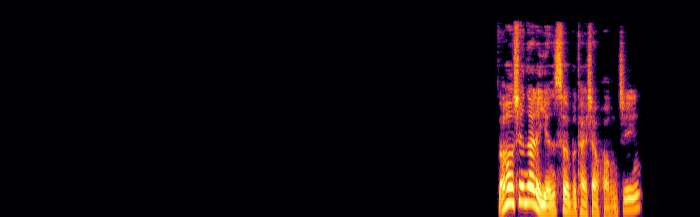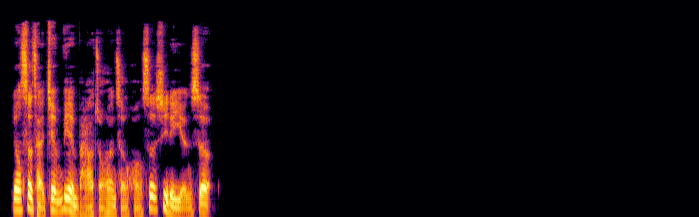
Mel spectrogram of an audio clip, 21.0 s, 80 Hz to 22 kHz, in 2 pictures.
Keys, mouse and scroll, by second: 6.7 click.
